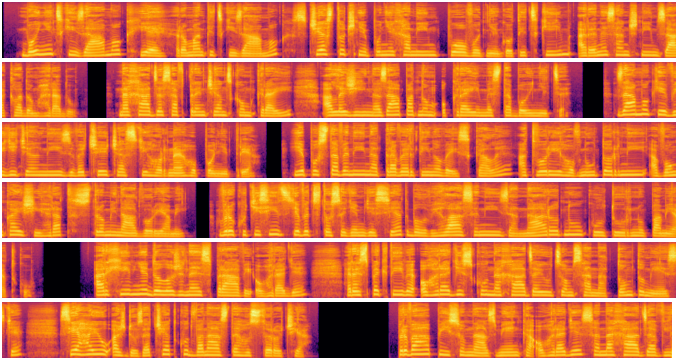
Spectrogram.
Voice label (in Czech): ukázka slovenština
